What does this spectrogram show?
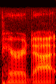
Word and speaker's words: Peridot: I've looked up say it's pronounced Peridot, which I just think sounds awful.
